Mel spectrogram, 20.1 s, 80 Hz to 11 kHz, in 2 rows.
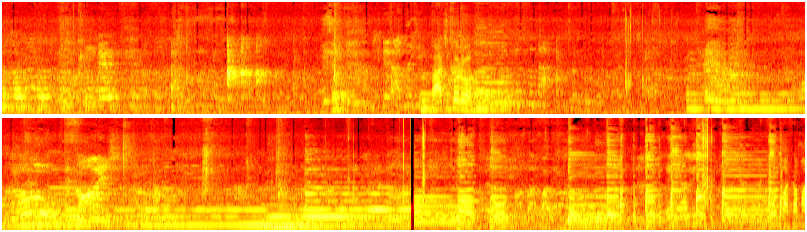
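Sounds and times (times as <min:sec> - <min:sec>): electric guitar playing: 0:00.0 - 0:02.1, 0:04.9 - 0:06.6, 0:08.5 - 0:20.0.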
